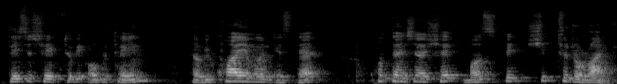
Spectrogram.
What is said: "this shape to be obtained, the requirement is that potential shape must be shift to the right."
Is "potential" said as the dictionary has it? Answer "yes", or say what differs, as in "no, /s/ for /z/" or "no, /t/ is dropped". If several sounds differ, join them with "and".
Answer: yes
